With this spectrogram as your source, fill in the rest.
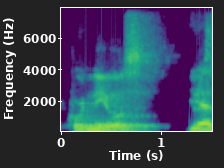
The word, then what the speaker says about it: Cornilles: So yes, Cornilles is the correct pronunciation.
